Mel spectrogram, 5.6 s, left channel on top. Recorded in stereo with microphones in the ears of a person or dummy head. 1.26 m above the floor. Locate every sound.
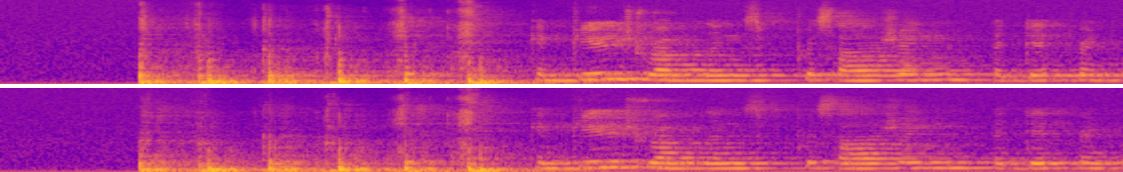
0.7 s running footsteps: 40° left (ahead or behind), 2.5 m; by 2.5 s 10° right (ahead or behind), 1.4 m
2.7 s a woman speaking: 15° left (ahead or behind), 2.5 m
